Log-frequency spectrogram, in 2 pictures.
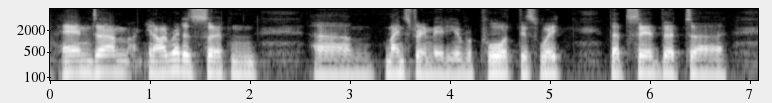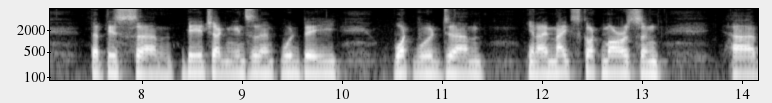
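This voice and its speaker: A man with a husky voice, a guest on a TV panel, plain-spoken and hesitant with many fillers. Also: mid-range voice. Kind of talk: live TV panel discussion. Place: remote studio link.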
